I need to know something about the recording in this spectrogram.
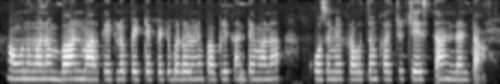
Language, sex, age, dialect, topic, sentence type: Telugu, male, 18-24, Telangana, banking, statement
